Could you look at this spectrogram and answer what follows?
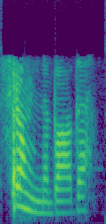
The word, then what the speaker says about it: Frognerbadet: Jag har övat så mycket att jag bad min norska väninna berätta för mig hur man ska uttala det. – Frognerbadet.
